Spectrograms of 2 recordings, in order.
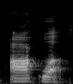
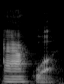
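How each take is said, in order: First: The word is said in a non-British way. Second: The word is said in a British way. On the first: The speaker calls it right. "it's Aqua" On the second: The speaker calls it wrong. "not Aqua, unless you're British"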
